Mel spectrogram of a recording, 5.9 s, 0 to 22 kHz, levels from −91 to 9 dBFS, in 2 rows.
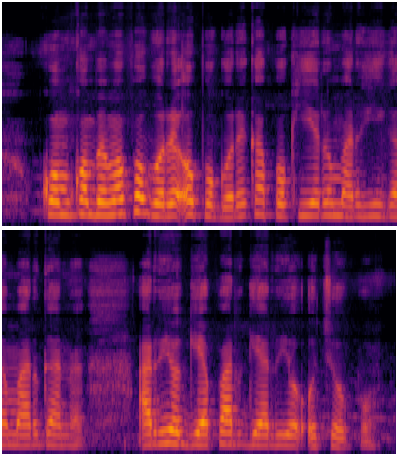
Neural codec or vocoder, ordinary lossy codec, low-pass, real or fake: vocoder, 44.1 kHz, 128 mel bands every 512 samples, BigVGAN v2; none; none; fake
